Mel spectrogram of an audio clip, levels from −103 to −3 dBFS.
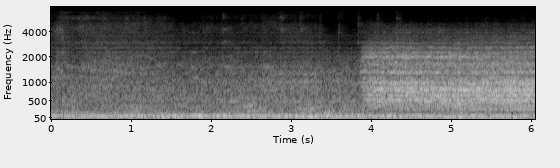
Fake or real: fake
